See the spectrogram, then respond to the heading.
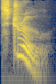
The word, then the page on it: strew: British English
